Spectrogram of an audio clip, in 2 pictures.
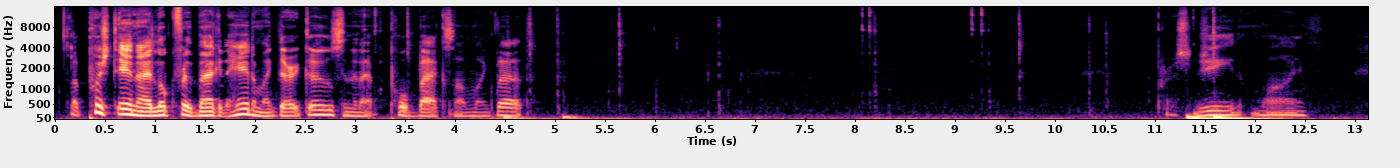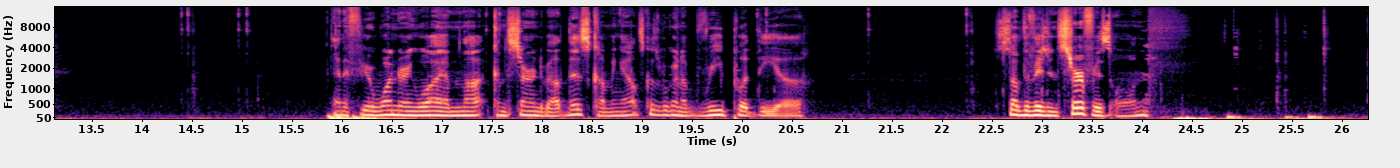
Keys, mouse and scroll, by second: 3.0 click, 3.2 click, 3.5 middle click, 4.7 shift+middle click, 5.2-6.2 scroll up 3, 5.6 middle click, 8.0 click, 8.1 click, 9.1 click, 9.3 click, 9.6 middle click, 11.3 typing, 12.7-13.5 scroll up 4, 14.4 click, 15.0 click, 15.8-16.3 typing, 17.4 click, 17.6 click, 18.5 middle click, 20.1 click, 20.2 click, 21.2 click, 22.6 middle click, 23.1-23.4 scroll down 1, 24.0 middle click, 24.0 scroll down 3, 24.9 shift+middle click, 25.3 middle click, 25.8 shift+middle click.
